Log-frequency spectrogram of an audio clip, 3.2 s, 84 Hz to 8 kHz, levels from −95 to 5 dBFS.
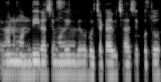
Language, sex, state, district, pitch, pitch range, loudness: Bengali, male, West Bengal, Purulia, 125 Hz, 125-130 Hz, -23 LUFS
